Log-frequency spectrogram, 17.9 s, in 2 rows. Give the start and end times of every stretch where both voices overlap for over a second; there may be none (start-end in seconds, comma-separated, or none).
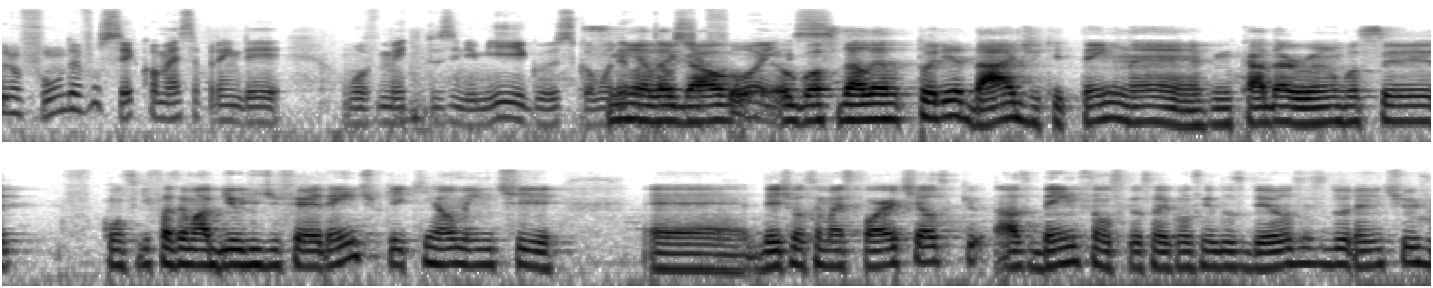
3.6-5.2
